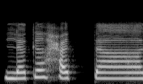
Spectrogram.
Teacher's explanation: تا پہ کھڑا زبر ہے تو مد اصلی کریں گے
